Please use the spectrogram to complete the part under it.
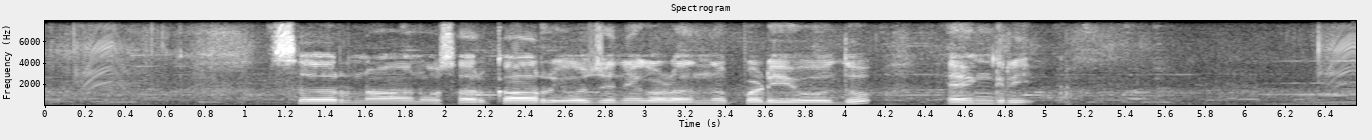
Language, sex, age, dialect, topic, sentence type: Kannada, male, 18-24, Dharwad Kannada, banking, question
